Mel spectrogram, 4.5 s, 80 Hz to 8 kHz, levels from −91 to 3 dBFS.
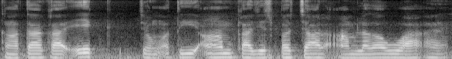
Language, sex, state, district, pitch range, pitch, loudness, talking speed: Hindi, male, Bihar, West Champaran, 135-145 Hz, 140 Hz, -17 LUFS, 145 wpm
